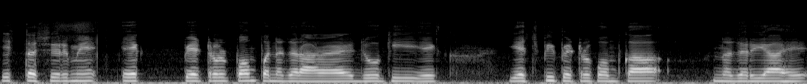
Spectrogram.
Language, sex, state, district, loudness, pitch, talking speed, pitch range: Hindi, male, Chhattisgarh, Sukma, -17 LUFS, 150 Hz, 155 wpm, 140-160 Hz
